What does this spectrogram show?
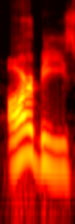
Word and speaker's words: Arby's: And originally they wanted to call it Big Tex, but they ended up choosing Arby's, which was a phonetic pronunciation of the letters R and B, short for Raffle Brothers.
